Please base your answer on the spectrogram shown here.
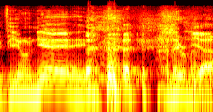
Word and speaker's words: Viognier: I've always thought the n i e r would be vier. Um, but I I think you most French people kind of relax a little bit and they're not pronouncing every uh syllable so strongly. So yeah, vion is it's fine. It's close enough for us.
